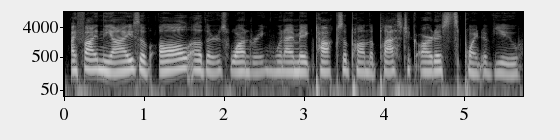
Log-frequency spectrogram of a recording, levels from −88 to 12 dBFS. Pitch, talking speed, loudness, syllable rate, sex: 185 Hz, 200 wpm, -17 LUFS, 4.6 syllables/s, female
